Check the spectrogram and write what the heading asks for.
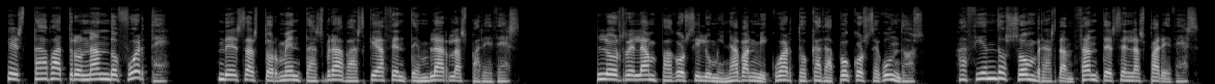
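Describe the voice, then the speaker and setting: A woman narrating a first-person dramatic story in a hushed, suspenseful, emotional way. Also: lowish voice, no echo, studio quality.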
